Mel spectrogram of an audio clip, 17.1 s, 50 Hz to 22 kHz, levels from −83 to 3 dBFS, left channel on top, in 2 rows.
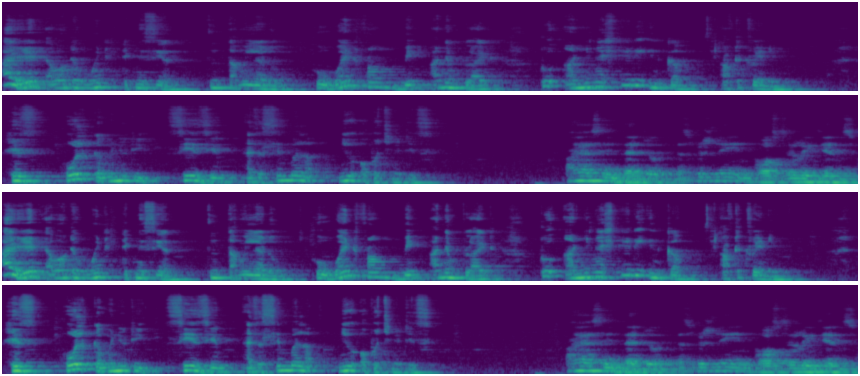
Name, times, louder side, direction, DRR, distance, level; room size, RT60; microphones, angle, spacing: voice 1, 0.0-1.8 2.1-2.9 3.1-6.9 7.2-7.9 8.4-8.9 9.2-12.9, right 3 dB, 45° right, 7 dB, 0.7 m, -32 dB
voice 2, 14.2-17.1, equal, 20° left, -4 dB, 2.7 m, -32 dB
21.0 x 7.4 x 2.3 m, 1.0 s
head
